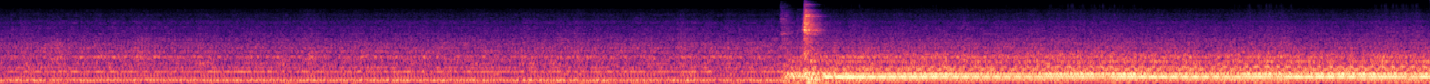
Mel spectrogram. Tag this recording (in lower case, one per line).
engine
